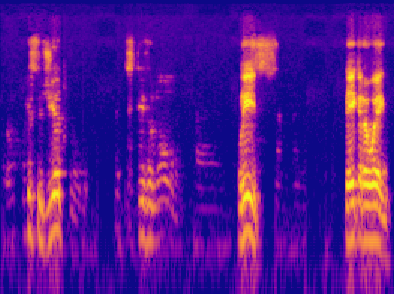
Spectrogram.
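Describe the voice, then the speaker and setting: A man's voice: medium pitch, a little slow, husky. A man hosting an online community meetup on a video call, stumbling over repeated words and checking in with "tá?". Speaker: community event host. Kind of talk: live online meetup talk. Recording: dull, dry call audio.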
